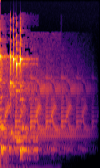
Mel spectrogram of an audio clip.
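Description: Closing jingle music for the end card: a last couple of bright notes, then the music rings out and fades away to nothing by the end.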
